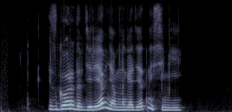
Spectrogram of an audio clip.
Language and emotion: Russian, positive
